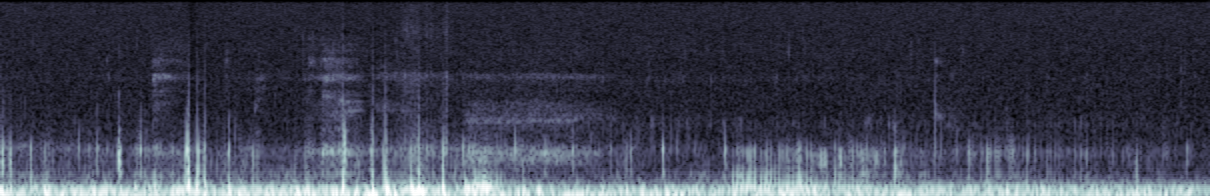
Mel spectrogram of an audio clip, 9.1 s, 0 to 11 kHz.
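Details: Belly sounds during a Mentos and 1.5 L cola challenge, recorded before lying down for stethoscope recording: low gurgling rumbles with frequent brief clicks and bubbling pops throughout; active stomach and bowel sounds.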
